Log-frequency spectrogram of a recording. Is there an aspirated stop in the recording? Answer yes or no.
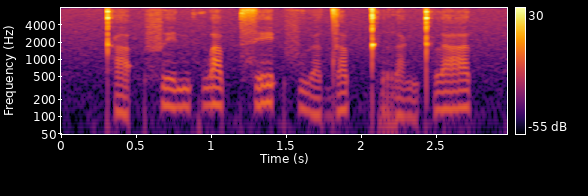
yes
